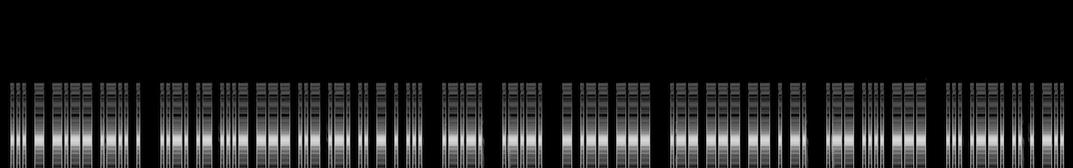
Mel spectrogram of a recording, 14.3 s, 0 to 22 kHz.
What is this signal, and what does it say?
Morse code, heard as a keyed tone, about 30 wpm, 550 Hz. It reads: STYLE FAVOURITES <AR> <AR> TWO WOMEN WHO SPIED
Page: news headlines in morse code at 30 wpm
